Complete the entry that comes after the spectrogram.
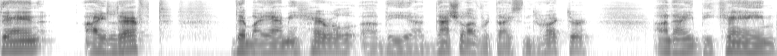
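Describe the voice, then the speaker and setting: Speaking with a Cuban accent, a man talks at a fairly slow pace, somewhat breathy, with lively intonation. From Cuba, Havana. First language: Spanish. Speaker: retired newspaper advertising executive. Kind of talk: oral history interview. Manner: halting, with fillers and repetitions.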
